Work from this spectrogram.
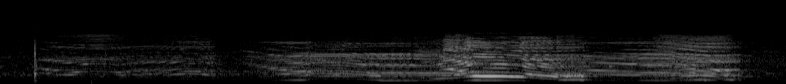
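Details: Male red deer bellowing during the rutting season, filmed in the wild with a Nikon D7100 and Nikkor 300mm lens; long, deep, harmonic roars that swell and fall in several drawn-out surges, louder toward the middle, over a quiet background.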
